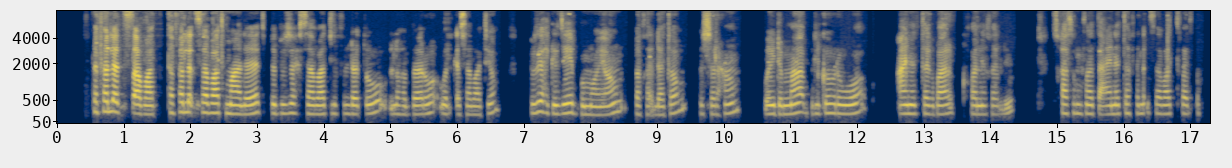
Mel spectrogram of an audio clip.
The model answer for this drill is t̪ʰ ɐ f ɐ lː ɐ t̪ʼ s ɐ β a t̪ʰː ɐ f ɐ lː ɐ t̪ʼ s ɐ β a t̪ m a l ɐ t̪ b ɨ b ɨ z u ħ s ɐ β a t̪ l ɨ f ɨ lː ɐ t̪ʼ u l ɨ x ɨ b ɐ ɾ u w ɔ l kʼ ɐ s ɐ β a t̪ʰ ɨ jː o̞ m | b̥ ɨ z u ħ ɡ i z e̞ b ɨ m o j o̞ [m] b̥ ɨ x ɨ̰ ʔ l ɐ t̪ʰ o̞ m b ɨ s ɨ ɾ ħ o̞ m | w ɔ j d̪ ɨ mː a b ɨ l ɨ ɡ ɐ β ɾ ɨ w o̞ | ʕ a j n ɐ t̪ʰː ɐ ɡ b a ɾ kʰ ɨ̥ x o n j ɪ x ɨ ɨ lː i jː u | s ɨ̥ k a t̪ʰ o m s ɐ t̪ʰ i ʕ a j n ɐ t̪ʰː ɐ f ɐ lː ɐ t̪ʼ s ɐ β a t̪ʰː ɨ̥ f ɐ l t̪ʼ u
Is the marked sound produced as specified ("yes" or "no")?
yes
